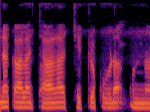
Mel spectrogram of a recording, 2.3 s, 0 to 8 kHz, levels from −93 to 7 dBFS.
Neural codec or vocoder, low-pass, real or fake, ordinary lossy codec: none; 7.2 kHz; real; none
